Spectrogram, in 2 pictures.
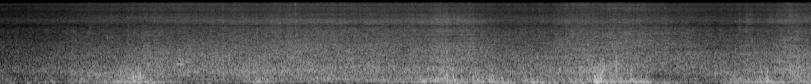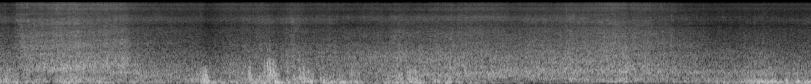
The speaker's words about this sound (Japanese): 現地でね波の音をね録音してきました。なんか皆さんちょっとでも少しだけでもね一緒にハワイ気分を味わってみてください。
